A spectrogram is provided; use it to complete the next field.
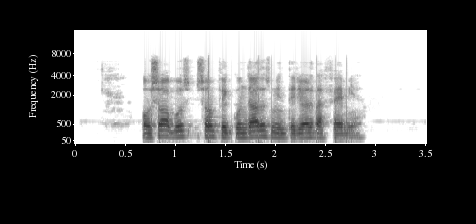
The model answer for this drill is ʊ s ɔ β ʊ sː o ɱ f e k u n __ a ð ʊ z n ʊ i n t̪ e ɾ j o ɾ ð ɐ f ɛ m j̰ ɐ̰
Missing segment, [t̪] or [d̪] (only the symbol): d̪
